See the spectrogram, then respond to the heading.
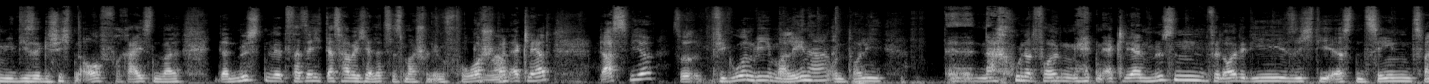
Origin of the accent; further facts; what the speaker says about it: Baden-Württemberg, Germany; als Schwabe kann ich nur sagen, ich habe auch immer ein Buch dabei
